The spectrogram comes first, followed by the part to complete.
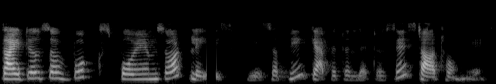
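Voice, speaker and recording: A woman teacher with an Indian English accent talks students through an English workbook. Her voice sits slightly high, and she explains each answer patiently. She draws words out slowly to model their sounds, and the recording is dull and lo-fi. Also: expressive, vocal fry, a bit bright. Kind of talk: Hindi-English exercise walkthrough.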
